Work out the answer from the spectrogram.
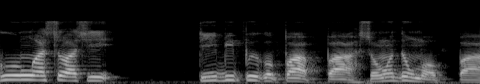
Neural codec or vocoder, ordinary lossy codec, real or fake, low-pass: none; none; real; none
